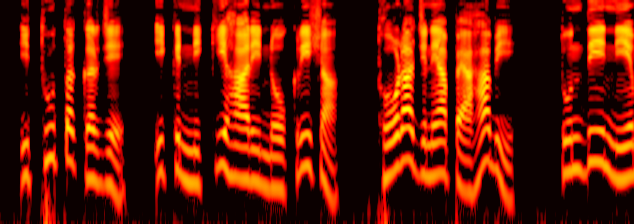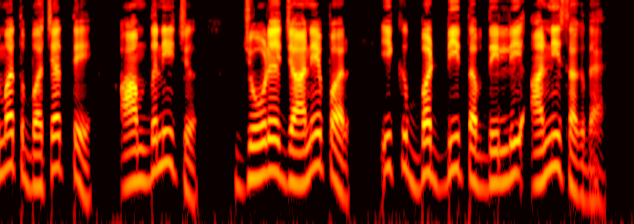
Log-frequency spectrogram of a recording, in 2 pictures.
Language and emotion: Dogri, neutral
